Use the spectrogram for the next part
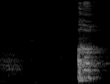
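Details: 17-month-old toddler learning to cough into a covered hand: a single short, deliberate, practiced voluntary cough after a quiet moment, not a sign of illness.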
